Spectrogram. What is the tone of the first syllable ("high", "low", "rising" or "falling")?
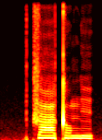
high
